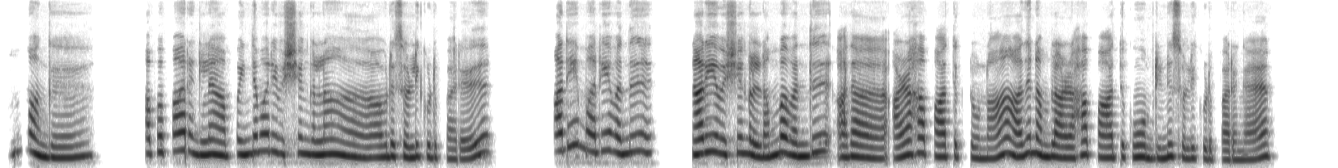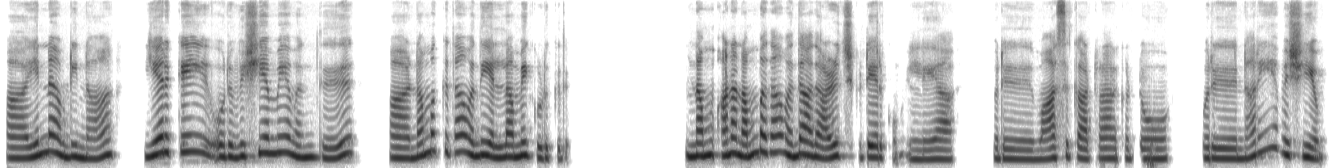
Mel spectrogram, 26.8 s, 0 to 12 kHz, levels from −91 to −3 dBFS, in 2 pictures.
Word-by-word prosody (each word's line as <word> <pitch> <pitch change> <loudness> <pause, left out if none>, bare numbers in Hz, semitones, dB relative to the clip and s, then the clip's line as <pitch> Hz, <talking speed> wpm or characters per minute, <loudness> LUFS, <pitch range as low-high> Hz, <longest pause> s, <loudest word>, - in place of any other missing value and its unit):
ஆமாங்க. 310 -9 +1 0.9
அப்ப 330 +2 -3
பாருங்களேன்! 290 -6 +3
அப்ப 255 +2 -6
இந்த 300 +3 0
மாரி 350 -1 -2
விஷயங்கள்லாம் 290 -1 +2 0.4
அவரு 230 +2 +1
சொல்லிக் 230 +2 0
குடுப்பாரு. 200 -4 -6 0.9
அதே 435 +6 -1
மாதிரியே 360 +1 -2
வந்து 315 +3 0 0.6
நெறைய 320 +4 +6
விஷயங்கள் 285 -2 +1
"நம்ப 265 +7 +4
வந்து 250 +5 +3 0.3
அத 235 +1 +2 0.4
அழகா 280 +6 +2
பாத்துக்கிட்டோம்னா, 230 -3 -2 0.2
அது 260 +6 +2
நம்பள 240 -3 +4
அழகா 220 +6 +1
பாத்துக்கும்." 225 +1 0
அப்படின்னு 210 +2 +1
சொல்லிக் 210 0 -5
குடுப்பாருங்க. 180 -2 -6 1.0
அ - - -1 0.3
என்ன 310 +5 +1
அப்படின்னா? 225 -5 +1 0.5
"இயற்கை 325 +3 +3 0.3
ஒரு 235 0 +2
விஷயமே 310 +5 0
வந்து 225 -2 0 0.6
அ - - +2 0.2
நமக்கு 330 +4 -1
தான் 330 -2 0
வந்து 260 +1 +4
எல்லாமே 235 +3 +4
குடுக்குது." 215 0 -6 1.3
நம் 255 +1 +6
ஆனா 270 +4 +5
நம்ப 290 +8 +3
தான் 330 0 0
வந்து 255 +2 +4
அத 250 -3 +3
அழிச்சுக்கிட்டே 235 0 0
இருக்கோம், 260 +5 -11
இல்லையா? 190 +1 -3 0.5
ஒரு 200 0 -4 0.3
மாசு 215 +5 0
காற்றா 205 0 -3
இருக்கட்டும், 195 -1 -5 0.4
ஒரு 210 -1 -1 0.3
நெறைய 310 - -3 0.2
விஷயம் 235 -7 +1
240 Hz, 125 wpm, -23 LUFS, 215-295 Hz, 1.3 s, நெறைய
